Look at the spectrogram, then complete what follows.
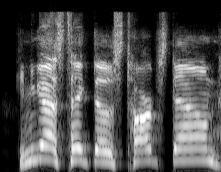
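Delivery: put-on slight country accent. Mimicking the listener's own voice while retelling his words, in a mock country accent. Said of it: "You're trying to add a little country accent to it".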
